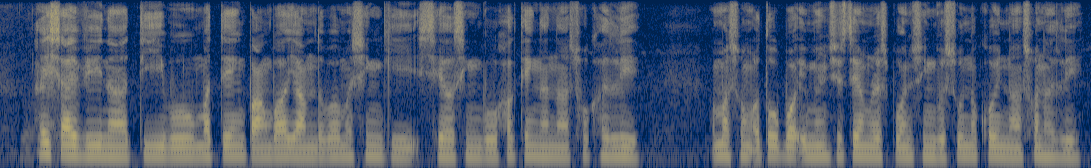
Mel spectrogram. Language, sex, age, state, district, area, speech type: Manipuri, male, 18-30, Manipur, Churachandpur, rural, read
